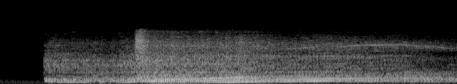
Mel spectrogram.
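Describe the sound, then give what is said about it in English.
Bus engine and road roar as a busload of draftees heads down a highway in southern New Jersey. The loud, steady drone starts abruptly, and its low engine tones shift slowly as the bus travels on. “You're in a busload of civilian draftees, headed down U.S. Highway No. 1 in southern New Jersey.”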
